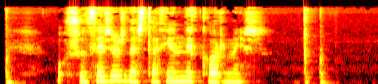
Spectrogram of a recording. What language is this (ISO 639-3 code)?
glg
